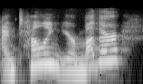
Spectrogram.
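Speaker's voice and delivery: screaming. Retelling catching teens saying something cruel: retelling own screaming. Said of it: "I started screaming at both of them".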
